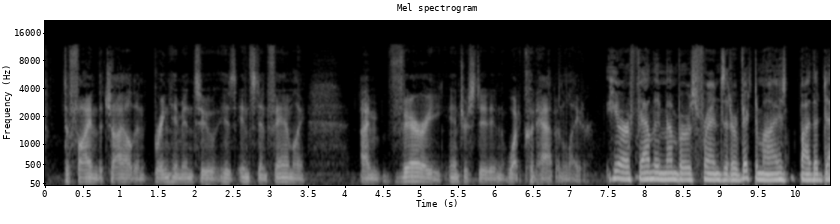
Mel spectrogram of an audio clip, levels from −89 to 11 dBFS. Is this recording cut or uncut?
uncut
